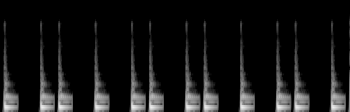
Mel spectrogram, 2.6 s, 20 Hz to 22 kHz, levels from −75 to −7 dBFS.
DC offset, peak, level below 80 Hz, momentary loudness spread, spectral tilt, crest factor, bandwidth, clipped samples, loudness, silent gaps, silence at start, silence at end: under 0.1%; -10 dBFS; -40 dBFS; 1 LU; -8.5 dB/octave; 12 dB; 9.8 kHz; under 0.1%; -24 LUFS; none; 0.05 s; 0.05 s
